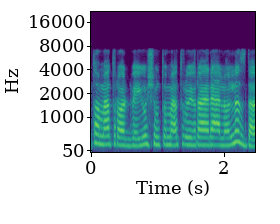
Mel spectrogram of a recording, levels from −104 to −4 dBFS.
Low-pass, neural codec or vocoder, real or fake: 7.2 kHz; none; real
